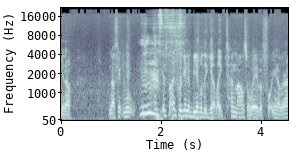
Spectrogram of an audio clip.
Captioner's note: Victor groans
